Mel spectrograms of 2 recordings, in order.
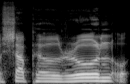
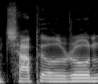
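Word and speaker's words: Chappell Roan: how to pronounce that I realized it's chap it's Chapel not Chapel it's Chapel run um and yo performance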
